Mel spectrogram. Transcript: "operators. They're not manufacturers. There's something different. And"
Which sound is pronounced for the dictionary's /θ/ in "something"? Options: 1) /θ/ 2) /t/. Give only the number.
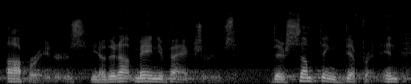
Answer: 1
